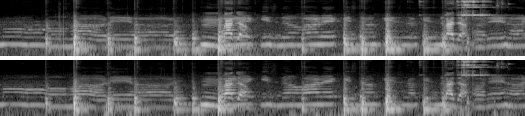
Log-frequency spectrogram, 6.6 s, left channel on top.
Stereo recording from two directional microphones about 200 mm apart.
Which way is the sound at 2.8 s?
20° right (ahead or behind).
